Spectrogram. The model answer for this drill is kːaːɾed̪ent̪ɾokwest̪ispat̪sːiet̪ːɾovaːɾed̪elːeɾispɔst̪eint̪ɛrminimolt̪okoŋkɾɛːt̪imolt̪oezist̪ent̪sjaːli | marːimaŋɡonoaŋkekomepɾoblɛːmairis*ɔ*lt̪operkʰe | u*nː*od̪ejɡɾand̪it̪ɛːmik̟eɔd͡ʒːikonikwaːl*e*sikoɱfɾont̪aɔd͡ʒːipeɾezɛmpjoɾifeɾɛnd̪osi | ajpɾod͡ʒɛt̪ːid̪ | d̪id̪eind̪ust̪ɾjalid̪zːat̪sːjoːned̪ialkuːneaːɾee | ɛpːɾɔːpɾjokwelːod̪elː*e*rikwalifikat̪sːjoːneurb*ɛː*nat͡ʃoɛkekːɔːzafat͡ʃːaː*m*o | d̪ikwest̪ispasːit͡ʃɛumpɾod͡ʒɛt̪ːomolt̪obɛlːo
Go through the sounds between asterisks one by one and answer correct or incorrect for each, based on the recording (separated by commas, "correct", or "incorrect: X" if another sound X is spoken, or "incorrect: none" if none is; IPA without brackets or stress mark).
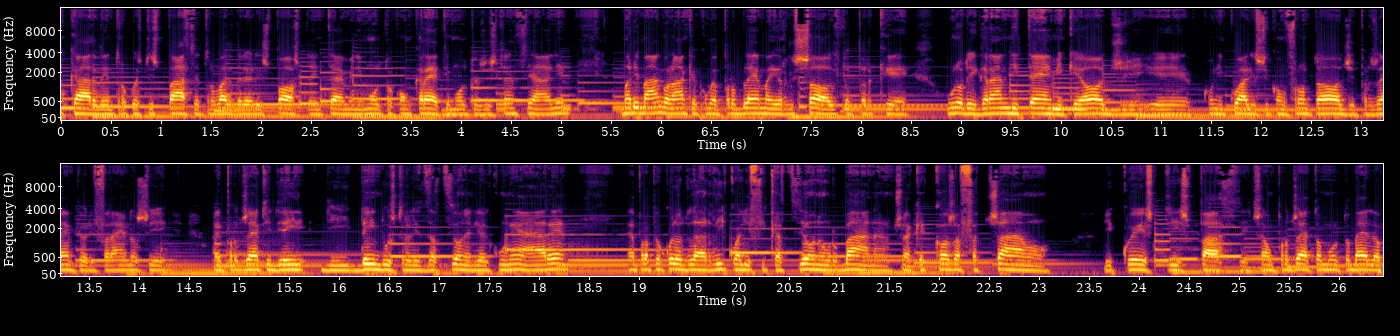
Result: correct, incorrect: n, incorrect: i, incorrect: a, incorrect: aː, correct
